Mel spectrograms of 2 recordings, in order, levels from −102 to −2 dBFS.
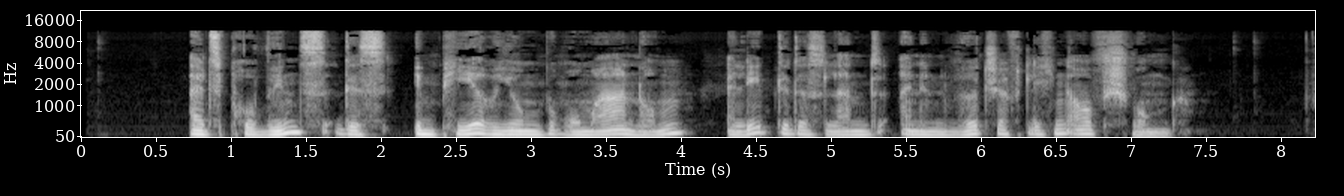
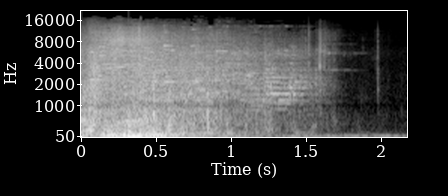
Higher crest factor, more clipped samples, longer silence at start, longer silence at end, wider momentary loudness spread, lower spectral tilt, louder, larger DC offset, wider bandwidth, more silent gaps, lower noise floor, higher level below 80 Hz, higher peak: about the same, 20 dB vs 18 dB; neither; first, 0.7 s vs 0 s; first, 0.9 s vs 0.6 s; second, 9 LU vs 15 LU; first, -4.5 dB/octave vs -3 dB/octave; second, -21 LUFS vs -17 LUFS; neither; second, 11.5 kHz vs 15 kHz; neither; first, -76 dBFS vs -48 dBFS; second, -40 dBFS vs -22 dBFS; about the same, -2 dBFS vs 0 dBFS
